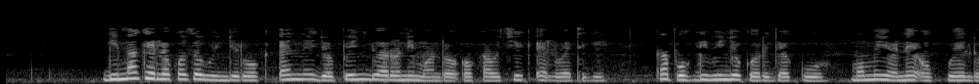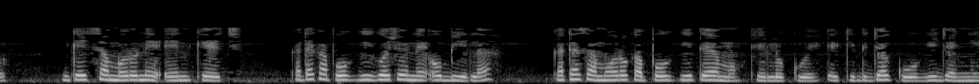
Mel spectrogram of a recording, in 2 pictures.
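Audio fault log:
throughout, likely MP3 compression: the speech has nothing above 5.6 kHz and sounds heavily watery and swirly, as a bit-starved encoder cuts the treble at a fixed frequency and zeroes weak frequency lines that flicker frame to frame, which fits a bitrate near 18 kbps.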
